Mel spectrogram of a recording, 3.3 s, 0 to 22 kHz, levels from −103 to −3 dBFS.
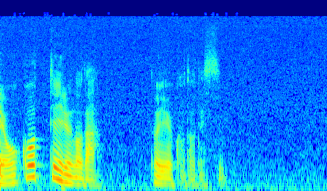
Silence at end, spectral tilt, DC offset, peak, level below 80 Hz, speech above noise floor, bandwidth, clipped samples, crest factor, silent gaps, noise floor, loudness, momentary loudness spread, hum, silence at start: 1 s; -6 dB/octave; under 0.1%; -16 dBFS; -64 dBFS; 24 dB; 17 kHz; under 0.1%; 20 dB; none; -59 dBFS; -35 LUFS; 25 LU; none; 0 s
